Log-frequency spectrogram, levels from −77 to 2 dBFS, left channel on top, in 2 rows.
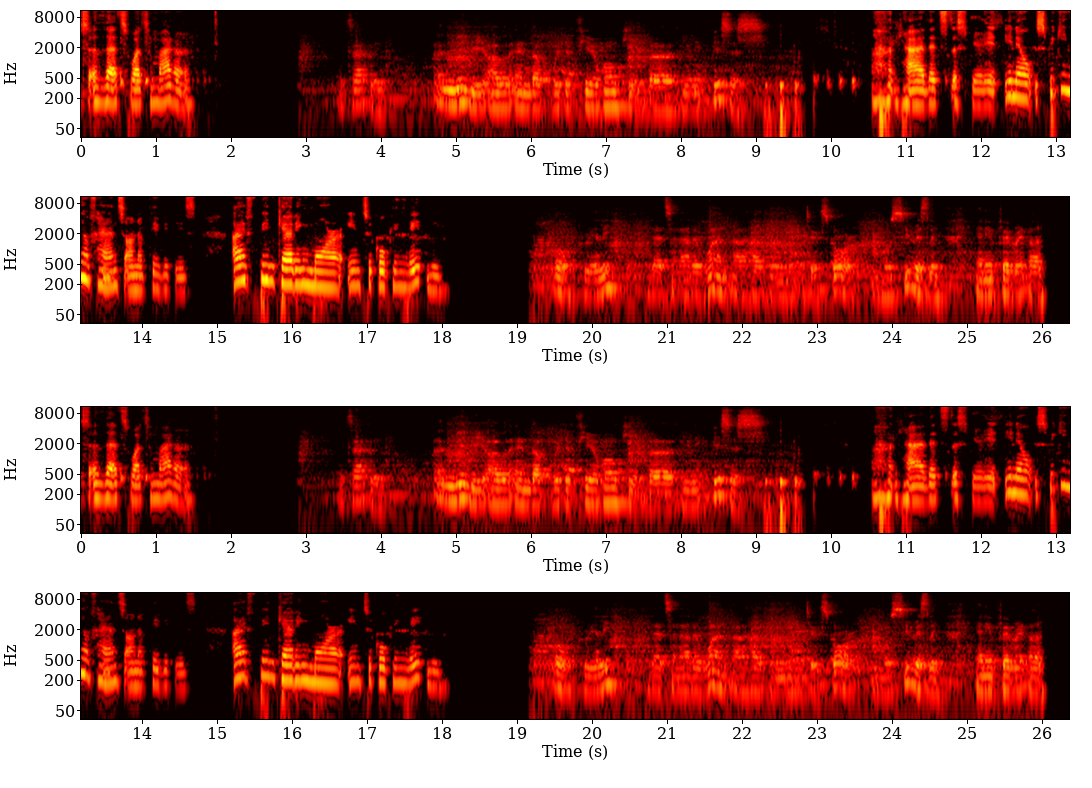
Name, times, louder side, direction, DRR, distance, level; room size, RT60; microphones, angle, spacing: voice 1, 0.0-1.5 10.5-14.6 15.2-18.0, left 5 dB, 80° left, 0.7 m, -29 dB
voice 2, 2.9-9.6 19.2-26.0, equal, 5° right, 0.9 m, -38 dB
3.8 x 2.1 x 3.9 m
head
